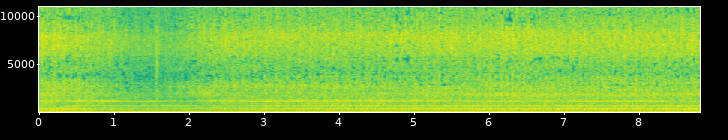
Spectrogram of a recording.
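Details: Audi 100 C4 2.6 V6 at idle: steady idle carrying a light, even knock around three per second over the hum; owner asks what is knocking, source unclear.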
